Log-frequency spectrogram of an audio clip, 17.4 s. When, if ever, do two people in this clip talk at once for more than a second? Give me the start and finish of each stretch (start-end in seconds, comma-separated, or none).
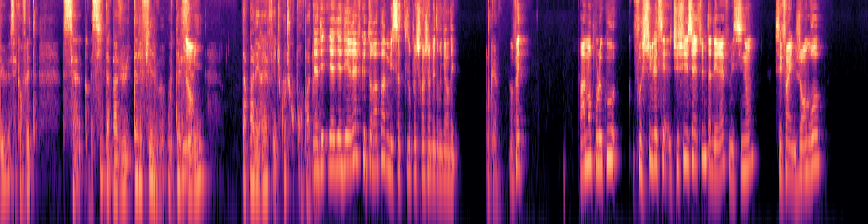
none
